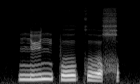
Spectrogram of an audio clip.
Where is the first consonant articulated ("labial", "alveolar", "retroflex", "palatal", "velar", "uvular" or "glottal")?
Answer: alveolar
